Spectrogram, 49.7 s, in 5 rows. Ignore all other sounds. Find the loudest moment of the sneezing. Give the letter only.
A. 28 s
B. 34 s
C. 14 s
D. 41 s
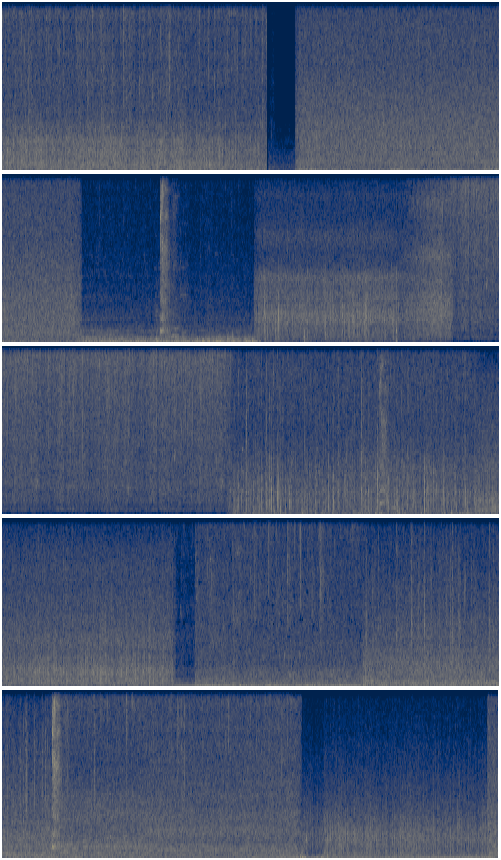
D.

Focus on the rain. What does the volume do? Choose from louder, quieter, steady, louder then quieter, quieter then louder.
steady.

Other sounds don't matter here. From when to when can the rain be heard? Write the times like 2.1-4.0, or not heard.
0.0-49.6.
